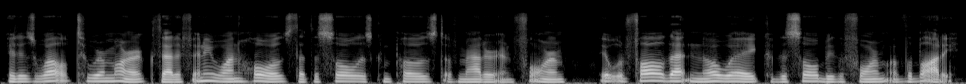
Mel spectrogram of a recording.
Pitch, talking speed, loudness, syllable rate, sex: 130 Hz, 210 wpm, -19 LUFS, 4.6 syllables/s, male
